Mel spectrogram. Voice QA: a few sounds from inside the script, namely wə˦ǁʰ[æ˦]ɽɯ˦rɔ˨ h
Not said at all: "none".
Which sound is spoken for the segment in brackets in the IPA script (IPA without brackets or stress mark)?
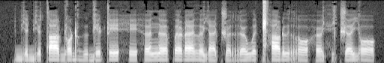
a˦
